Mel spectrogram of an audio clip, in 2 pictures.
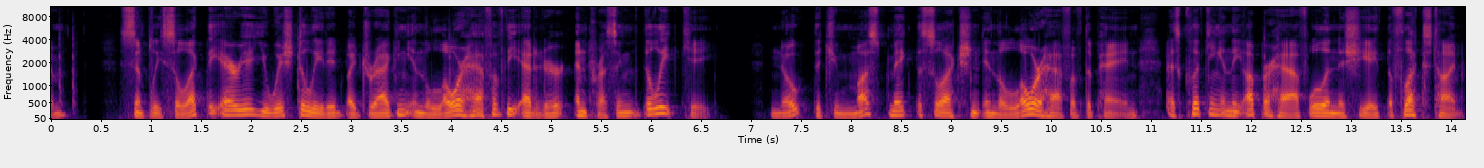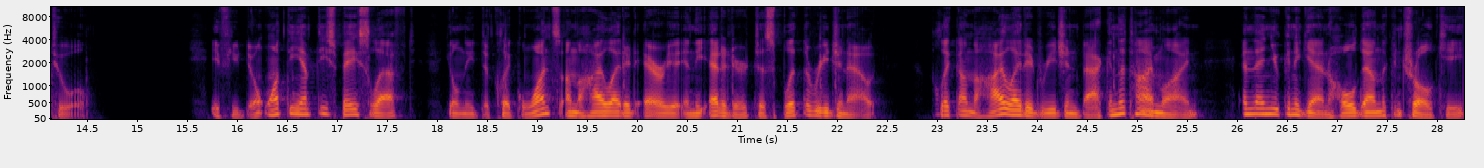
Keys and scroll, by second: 7.3 BackSpace, 27.7 ctrl+BackSpace.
